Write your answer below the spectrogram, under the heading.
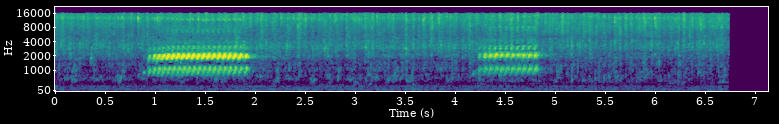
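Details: Grey tree frog in a pond shared with common toads, producing one strong, second-long pulsed trill followed after a pause by a shorter, softer trill, then quiet background.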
